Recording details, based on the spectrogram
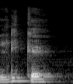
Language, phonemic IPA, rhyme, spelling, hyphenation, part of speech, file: Dutch, /ˈli.kə/, -ikə, Lieke, Lie‧ke, proper noun, Nl-Lieke.ogg
- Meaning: a female given name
